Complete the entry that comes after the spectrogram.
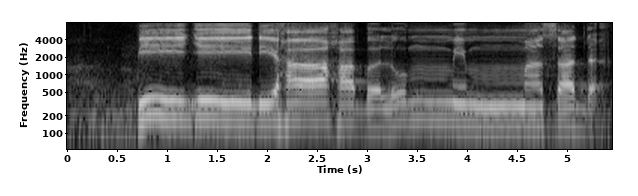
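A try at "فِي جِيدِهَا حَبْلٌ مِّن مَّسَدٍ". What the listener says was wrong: Fi. Nah giginya ya agak dilebarin Bapak ya. Ya fi.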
